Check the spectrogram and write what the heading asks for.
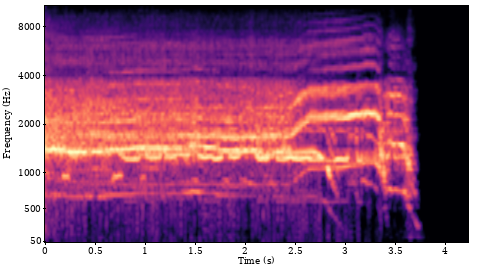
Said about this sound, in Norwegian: Nå skriker vi alt vi har. samtidig? Ja.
